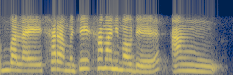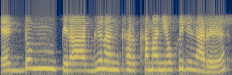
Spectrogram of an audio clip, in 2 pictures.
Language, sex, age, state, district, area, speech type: Bodo, female, 30-45, Assam, Kokrajhar, rural, conversation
